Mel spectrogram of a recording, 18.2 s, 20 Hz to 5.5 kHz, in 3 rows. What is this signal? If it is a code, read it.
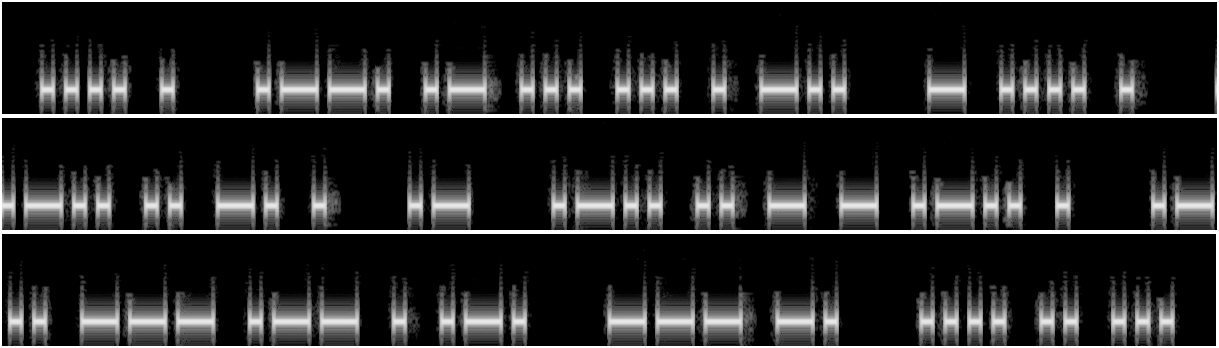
Morse code, heard as a keyed tone, about 20 wpm, 600 Hz. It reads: HE PASSED THE LINE A LITTLE LOWER ON HIS
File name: the old man and the sea part 2 20wpm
